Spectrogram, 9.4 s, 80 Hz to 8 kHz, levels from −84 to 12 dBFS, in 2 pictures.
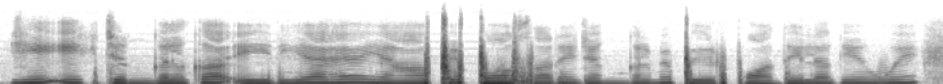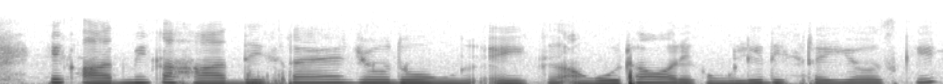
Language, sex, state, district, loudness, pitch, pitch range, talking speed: Hindi, female, Chhattisgarh, Raipur, -21 LUFS, 245 Hz, 235-265 Hz, 215 wpm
